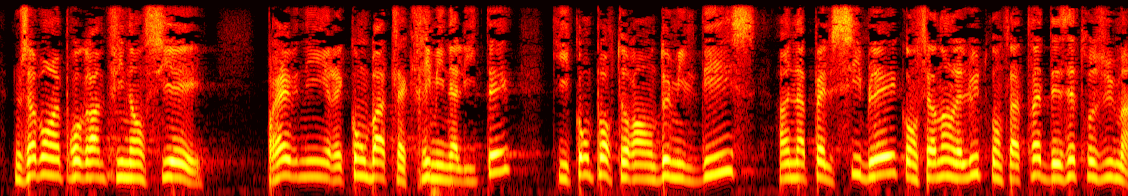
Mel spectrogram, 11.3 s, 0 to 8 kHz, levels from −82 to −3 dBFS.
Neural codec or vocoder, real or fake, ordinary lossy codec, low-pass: none; real; none; 7.2 kHz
